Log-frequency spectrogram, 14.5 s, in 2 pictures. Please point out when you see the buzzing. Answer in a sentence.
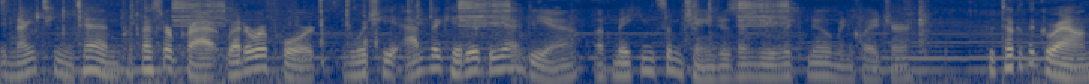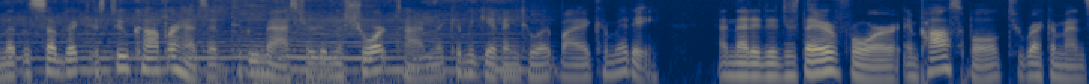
The buzzing can be heard from 0.0 to 11.0 s.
